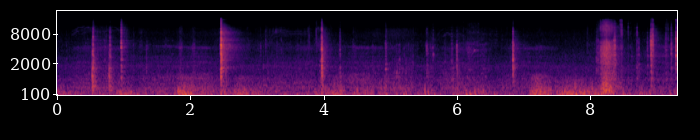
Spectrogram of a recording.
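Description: Scattered clicks and rustles of a mesh panel's plastic edge strip and fabric being handled and pressed into the aluminium frame's locking strip, with one sharper click about two and a half seconds in and a longer rustle near the end.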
